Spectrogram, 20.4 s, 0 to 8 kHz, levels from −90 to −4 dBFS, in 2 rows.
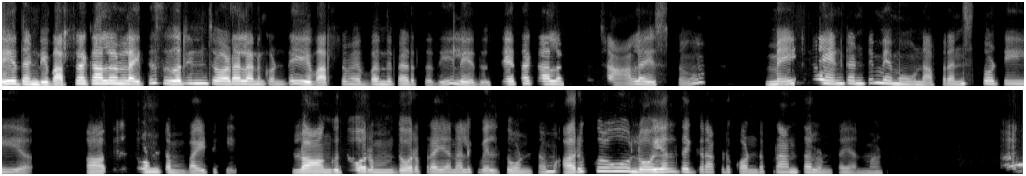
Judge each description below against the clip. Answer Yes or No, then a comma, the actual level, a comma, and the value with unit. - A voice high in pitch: Yes, high, 245 Hz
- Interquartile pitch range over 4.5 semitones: No, average, 3.5 semitones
